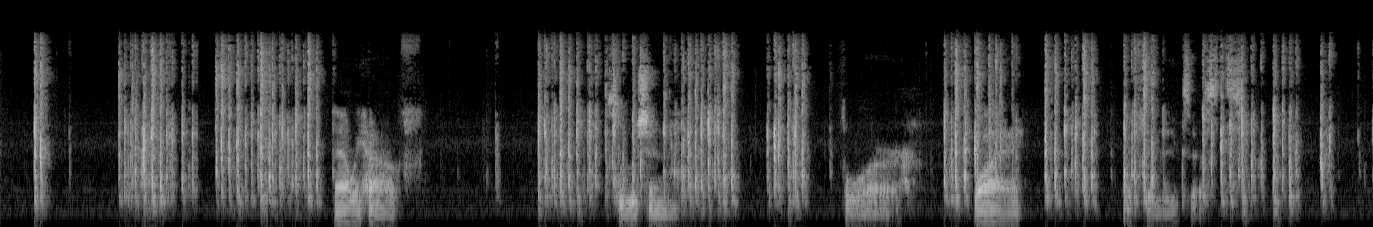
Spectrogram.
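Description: Computer keys clatter as someone types.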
